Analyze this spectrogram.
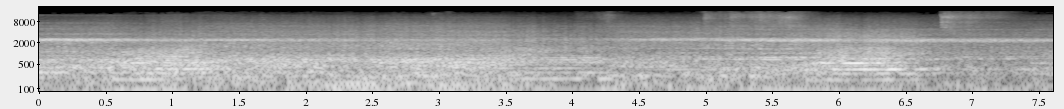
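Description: A train rumbles past close by.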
